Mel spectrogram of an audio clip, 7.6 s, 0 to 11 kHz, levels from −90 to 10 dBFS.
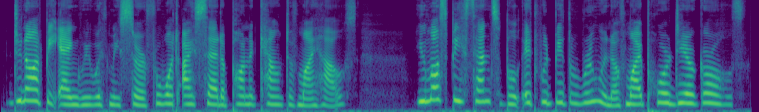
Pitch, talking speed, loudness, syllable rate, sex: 255 Hz, 235 wpm, -18 LUFS, 5.4 syllables/s, female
